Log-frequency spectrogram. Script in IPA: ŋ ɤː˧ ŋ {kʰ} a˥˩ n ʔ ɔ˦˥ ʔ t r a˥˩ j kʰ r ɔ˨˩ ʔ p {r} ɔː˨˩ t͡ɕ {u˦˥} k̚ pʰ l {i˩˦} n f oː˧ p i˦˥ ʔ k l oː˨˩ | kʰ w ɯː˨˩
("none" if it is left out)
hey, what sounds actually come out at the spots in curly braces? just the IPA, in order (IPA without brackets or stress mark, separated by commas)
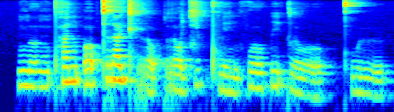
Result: pʰ, r, ɯ˦˥, i˩˦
